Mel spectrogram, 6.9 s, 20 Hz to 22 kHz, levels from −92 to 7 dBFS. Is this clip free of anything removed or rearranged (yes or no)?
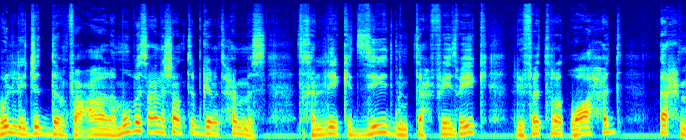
no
